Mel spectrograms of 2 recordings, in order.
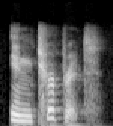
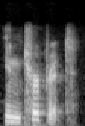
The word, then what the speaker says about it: interpret: word here it's pronounced interpret the stress is right here in the middle interpret interpret okay yeah so uh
